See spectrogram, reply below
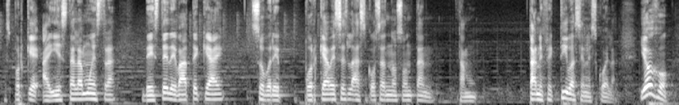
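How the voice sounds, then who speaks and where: A man with a Mexican accent hosting a solo podcast in a casual, conversational way, with frequent restarts and tag questions. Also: medium pitch. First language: Spanish. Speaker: podcast host.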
